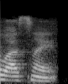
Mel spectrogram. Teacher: often when the next sound is another consonant the ending T in a consonant cluster will be dropped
